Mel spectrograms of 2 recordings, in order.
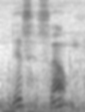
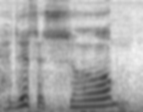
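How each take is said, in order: First: Said in the usual way. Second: "This is something" leaned on, rising on "This"; emphasis on something. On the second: Shown as a demonstration. Angler stressing "This is something" over a big crappie. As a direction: put weight into "This is something". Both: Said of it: "You gotta put some emphasis into something".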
